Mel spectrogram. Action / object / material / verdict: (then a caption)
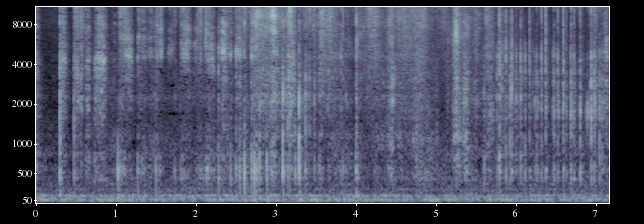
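scrape / cardboard album sleeve / cardboard / none. A large, flat cardboard LP album sleeve for ABBA's Waterloo is held upright and turned from front to back while fingertips and nails scratch and tap its glossy printed cardboard. Quick dry scratches and light, sharp taps flicker over a steady low hum that fills the bottom of the sound.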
